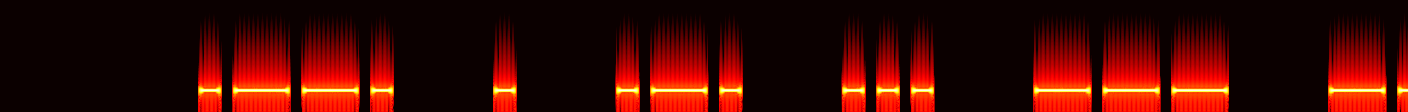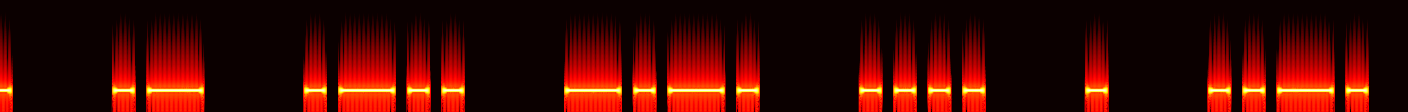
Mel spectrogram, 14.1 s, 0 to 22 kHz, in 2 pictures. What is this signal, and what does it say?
Morse code, heard as a keyed tone, about 14 wpm, spaced as for 10 wpm, 680 Hz. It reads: PERSONALCHEF
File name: Witz-22-Juli-2025-50-F70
